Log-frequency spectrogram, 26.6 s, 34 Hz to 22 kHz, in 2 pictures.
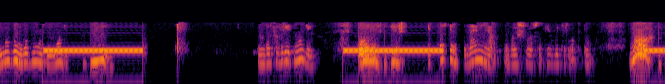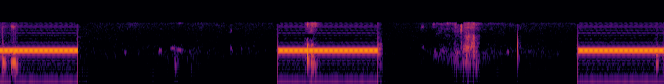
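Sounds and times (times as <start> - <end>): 
speech: 0.0 - 2.4, 5.2 - 12.0, 12.6 - 13.8
telephone tone heard while placing a call: 0.8 - 2.9, 6.9 - 8.9, 13.0 - 14.9, 18.9 - 20.9, 24.9 - 26.5.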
